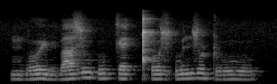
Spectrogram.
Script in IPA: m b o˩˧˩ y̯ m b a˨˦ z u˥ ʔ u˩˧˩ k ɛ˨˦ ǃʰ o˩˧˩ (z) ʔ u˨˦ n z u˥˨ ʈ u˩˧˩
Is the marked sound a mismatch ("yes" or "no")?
no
